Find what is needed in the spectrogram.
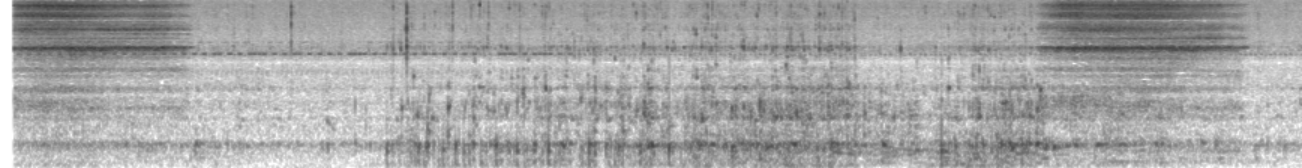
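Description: Scuba diver breathing through a regulator underwater. A hissing inhale through the regulator is followed by a long exhale of bubbles crackling and gurgling out for about four seconds, then another inhale near the end.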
